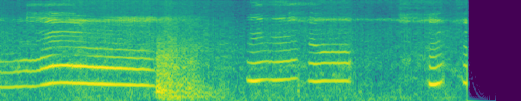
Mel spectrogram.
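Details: Domestic cat giving a long, steady meow, then a short noisy burst and a string of shorter meows and a final brief mew before silence.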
